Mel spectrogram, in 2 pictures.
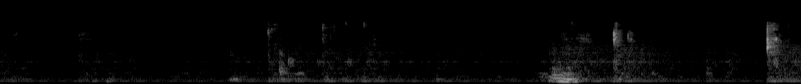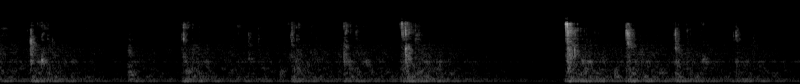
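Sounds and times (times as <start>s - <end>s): low machine hum: 0.0s - 16.0s
person chewing food: 2.6s - 4.0s, 5.6s - 12.6s, 13.6s - 15.9s.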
